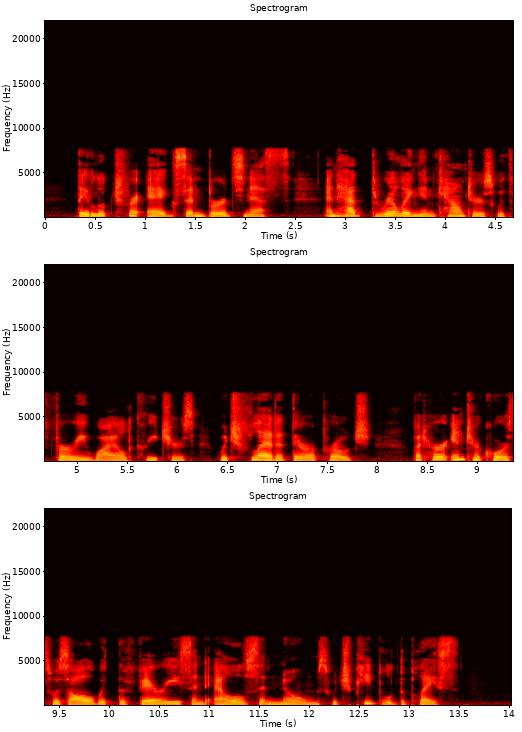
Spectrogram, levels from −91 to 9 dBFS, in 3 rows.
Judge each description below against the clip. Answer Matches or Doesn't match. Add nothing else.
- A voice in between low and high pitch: Matches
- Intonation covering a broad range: Doesn't match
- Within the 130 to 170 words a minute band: Matches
